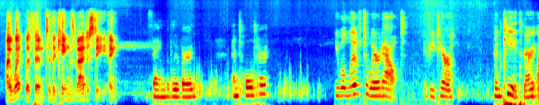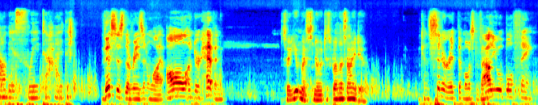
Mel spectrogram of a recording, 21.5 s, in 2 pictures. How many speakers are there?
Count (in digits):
6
